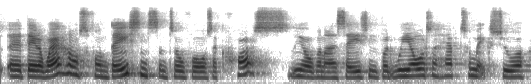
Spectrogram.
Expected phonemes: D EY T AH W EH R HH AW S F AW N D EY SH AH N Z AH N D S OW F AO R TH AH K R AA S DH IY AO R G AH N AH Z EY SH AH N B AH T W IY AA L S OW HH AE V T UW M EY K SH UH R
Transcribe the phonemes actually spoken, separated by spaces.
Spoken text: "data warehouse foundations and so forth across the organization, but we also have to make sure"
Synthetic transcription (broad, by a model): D EY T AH W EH HH AW S F AW N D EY SH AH N S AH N S OW F AO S AH K R AA S DH IY AO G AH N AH S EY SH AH N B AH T W IY AA L S OW HH AE V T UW M EY K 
